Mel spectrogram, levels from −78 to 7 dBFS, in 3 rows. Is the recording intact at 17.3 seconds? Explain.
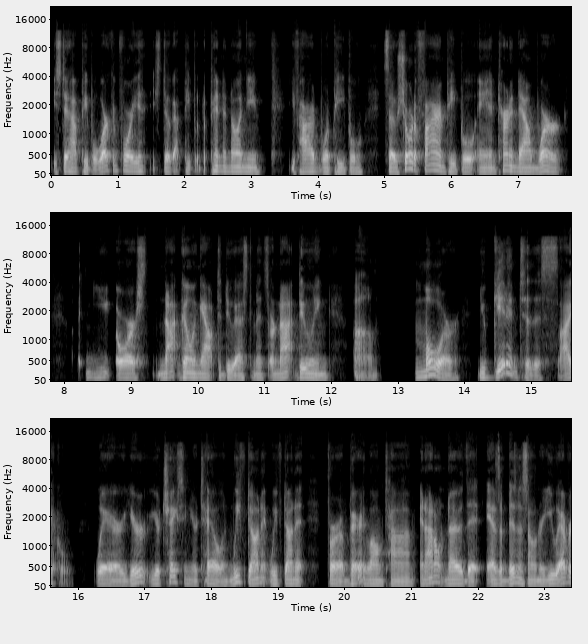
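Yes, at 17.3 seconds the speech plays through intact, with no audible fault at that moment.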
